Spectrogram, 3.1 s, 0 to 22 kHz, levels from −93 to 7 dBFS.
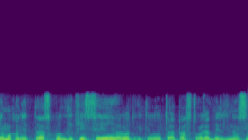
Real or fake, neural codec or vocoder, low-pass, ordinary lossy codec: fake; codec, 24 kHz, 3 kbps, HILCodec; 7.2 kHz; none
